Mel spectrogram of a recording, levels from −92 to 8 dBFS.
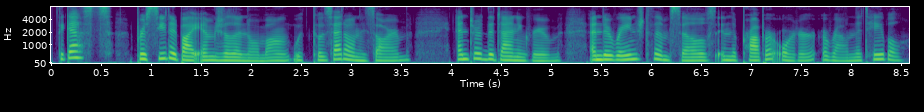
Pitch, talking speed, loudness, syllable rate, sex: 205 Hz, 175 wpm, -19 LUFS, 5.8 syllables/s, female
